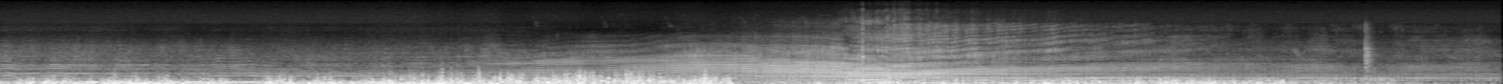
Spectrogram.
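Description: A model plane's engine whines overhead, rising in pitch as it passes and fading away.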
